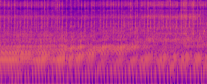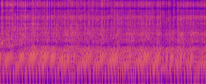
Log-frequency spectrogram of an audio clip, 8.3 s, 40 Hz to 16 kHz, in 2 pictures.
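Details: Old Stihl FS36 two-stroke string trimmer tested outdoors: steady high buzz that holds its revs without stumbling. Runs cleanly, though its on-off switch doesn't work and it is stopped by choking.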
